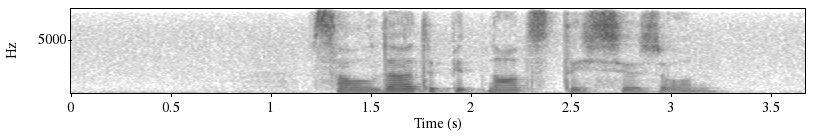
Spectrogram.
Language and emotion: Russian, neutral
